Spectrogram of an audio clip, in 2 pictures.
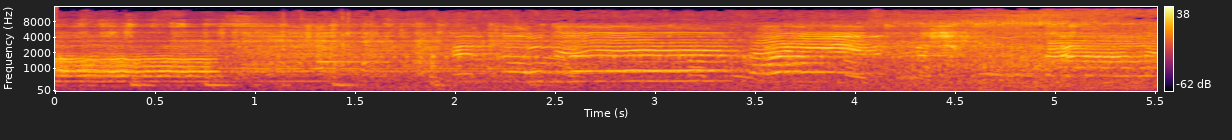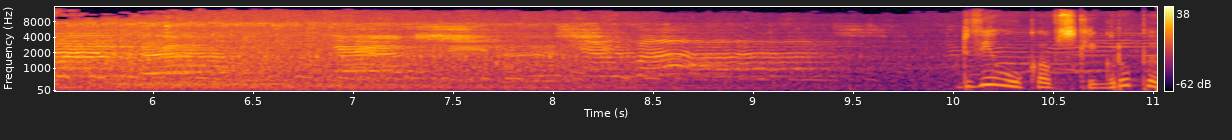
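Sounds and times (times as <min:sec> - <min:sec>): voices singing a hymn: 0:00.0 - 0:09.7
crowd and street noise: 0:00.0 - 0:11.0.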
